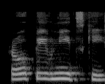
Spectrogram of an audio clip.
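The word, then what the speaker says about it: Kropyvnytskyi: Kropivnitsky city. Sure. All Kropiv. right. I'll do what I can to try and get that correct. Oh, nah, a lot of consonants. Kropivnitsky.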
